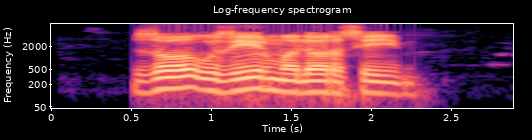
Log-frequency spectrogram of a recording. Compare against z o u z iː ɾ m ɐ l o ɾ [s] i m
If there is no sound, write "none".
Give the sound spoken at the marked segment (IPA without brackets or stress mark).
s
